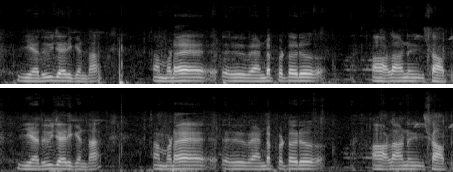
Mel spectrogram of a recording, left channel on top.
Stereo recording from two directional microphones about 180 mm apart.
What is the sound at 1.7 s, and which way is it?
Speech, 20° left (ahead or behind).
